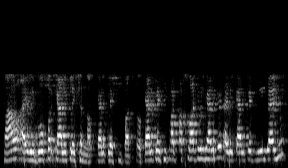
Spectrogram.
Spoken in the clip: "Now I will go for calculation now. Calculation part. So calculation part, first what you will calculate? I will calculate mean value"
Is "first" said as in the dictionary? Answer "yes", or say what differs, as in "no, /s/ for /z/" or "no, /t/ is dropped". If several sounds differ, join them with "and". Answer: no, /p/ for /f/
